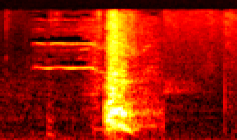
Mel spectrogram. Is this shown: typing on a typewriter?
no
